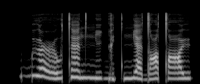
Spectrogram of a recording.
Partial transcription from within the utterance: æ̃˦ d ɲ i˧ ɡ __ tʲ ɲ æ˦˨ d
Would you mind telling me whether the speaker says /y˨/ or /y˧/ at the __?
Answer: y˨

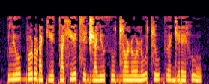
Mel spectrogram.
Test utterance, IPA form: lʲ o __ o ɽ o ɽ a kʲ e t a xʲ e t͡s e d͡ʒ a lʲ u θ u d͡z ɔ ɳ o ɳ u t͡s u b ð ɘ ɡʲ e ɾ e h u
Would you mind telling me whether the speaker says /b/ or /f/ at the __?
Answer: b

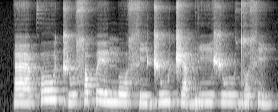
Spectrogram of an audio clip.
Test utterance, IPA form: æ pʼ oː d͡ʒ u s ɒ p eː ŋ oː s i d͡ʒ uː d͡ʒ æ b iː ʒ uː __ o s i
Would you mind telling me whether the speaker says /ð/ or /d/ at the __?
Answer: d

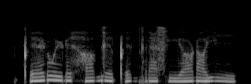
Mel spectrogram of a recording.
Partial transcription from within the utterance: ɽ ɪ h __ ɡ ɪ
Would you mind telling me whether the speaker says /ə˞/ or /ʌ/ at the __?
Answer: ʌ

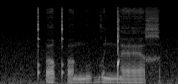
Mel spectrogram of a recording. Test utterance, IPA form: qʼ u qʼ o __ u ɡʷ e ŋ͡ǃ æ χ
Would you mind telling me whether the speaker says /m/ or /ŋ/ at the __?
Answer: ŋ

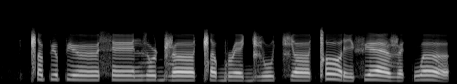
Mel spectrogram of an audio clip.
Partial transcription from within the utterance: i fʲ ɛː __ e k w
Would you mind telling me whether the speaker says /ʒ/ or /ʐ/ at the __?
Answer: ʐ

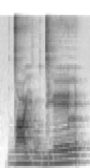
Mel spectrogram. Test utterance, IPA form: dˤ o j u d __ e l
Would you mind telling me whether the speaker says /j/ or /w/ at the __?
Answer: j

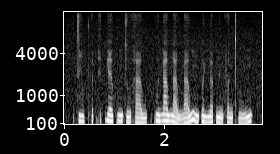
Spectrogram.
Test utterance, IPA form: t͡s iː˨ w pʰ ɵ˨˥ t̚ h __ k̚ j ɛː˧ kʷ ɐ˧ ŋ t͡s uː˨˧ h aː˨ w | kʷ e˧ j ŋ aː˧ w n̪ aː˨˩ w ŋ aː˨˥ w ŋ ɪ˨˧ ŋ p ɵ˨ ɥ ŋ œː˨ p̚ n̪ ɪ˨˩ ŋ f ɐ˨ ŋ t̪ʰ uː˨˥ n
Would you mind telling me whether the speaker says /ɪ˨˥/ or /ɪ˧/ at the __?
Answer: ɪ˨˥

